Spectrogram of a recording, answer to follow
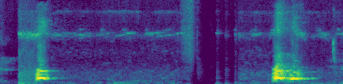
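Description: Small dog barking: two short barks, one just after the start and another about three seconds later.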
